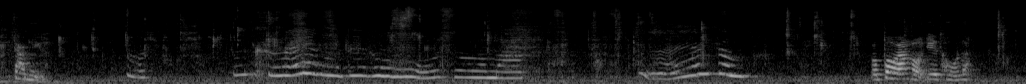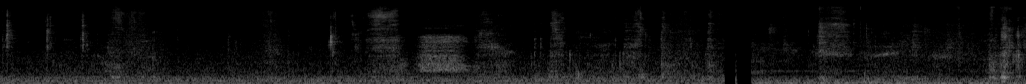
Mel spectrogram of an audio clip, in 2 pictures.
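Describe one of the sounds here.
A young woman chews and slurps wet food close to the microphone.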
